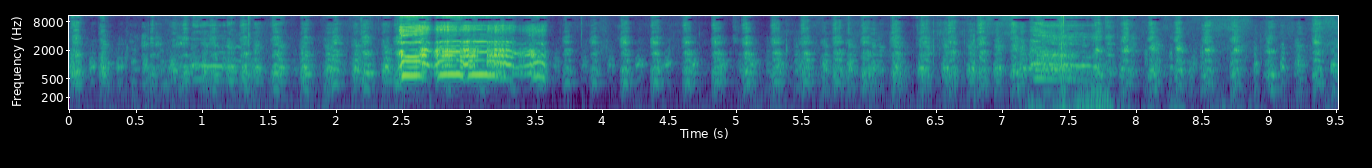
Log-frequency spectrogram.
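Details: Hint rooster crowing: a loud, drawn-out, level crow lasting about a second, set within steady rapid clucking that repeats several times per second throughout, with a rougher, noisier burst later on.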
